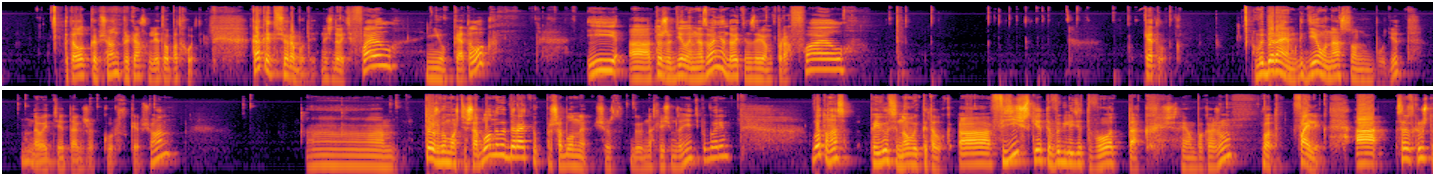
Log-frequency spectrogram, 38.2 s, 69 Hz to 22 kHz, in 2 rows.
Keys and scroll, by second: 9.4-16.0 typing, 33.7 super+w.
